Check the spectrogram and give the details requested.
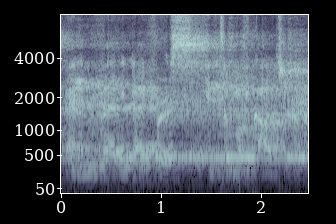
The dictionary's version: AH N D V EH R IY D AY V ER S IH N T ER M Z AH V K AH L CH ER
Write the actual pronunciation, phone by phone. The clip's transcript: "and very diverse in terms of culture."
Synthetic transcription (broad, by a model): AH N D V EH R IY D AY V ER S IH N T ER M AH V K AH L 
